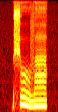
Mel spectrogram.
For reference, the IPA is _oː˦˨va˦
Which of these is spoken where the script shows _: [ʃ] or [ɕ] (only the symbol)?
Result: ʃ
